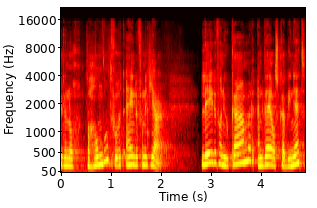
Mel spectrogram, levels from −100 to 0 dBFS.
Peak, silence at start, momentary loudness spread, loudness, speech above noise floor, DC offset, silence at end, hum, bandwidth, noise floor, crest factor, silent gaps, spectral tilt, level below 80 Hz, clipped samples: -10 dBFS; 0 s; 7 LU; -28 LUFS; 33 dB; under 0.1%; 0 s; none; 16 kHz; -60 dBFS; 18 dB; none; -6 dB/octave; -68 dBFS; under 0.1%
